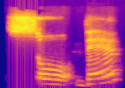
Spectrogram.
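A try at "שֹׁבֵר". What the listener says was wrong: No, it's a shin and then it's the O. So it's show there.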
